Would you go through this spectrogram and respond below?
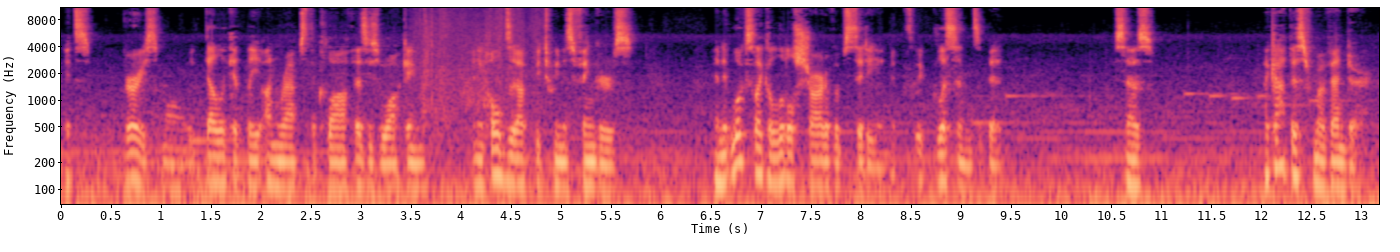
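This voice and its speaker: Guy game mastering a fantasy rpg, low voice, measured storytelling, clear music underneath. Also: rough recording. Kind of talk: narrating a tabletop roleplaying game.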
